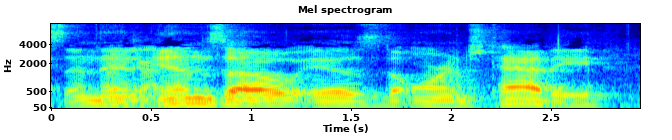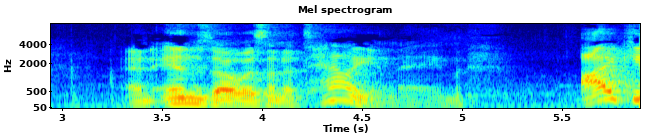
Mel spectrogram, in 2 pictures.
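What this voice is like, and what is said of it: Usual voice. Nothing is said of it.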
